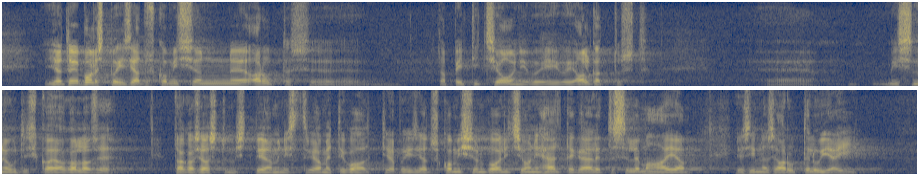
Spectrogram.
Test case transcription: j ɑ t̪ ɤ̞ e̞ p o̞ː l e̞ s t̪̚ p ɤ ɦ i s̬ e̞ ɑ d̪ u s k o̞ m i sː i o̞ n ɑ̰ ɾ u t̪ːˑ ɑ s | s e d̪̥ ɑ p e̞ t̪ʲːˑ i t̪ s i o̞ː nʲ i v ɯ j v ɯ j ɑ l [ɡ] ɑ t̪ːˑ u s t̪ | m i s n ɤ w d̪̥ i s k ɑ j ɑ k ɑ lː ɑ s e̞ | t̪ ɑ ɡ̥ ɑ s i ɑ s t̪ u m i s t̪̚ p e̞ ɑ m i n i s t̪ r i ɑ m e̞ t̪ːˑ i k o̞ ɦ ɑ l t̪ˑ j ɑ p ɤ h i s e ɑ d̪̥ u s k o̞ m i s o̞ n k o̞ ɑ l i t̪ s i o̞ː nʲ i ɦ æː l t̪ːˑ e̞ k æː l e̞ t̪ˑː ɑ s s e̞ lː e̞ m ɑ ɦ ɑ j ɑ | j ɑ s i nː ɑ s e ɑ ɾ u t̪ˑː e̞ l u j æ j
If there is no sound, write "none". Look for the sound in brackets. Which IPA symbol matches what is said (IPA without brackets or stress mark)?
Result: ɡ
